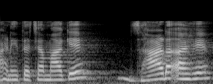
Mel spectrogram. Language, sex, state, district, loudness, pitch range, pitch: Marathi, female, Maharashtra, Aurangabad, -15 LUFS, 215-270 Hz, 250 Hz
